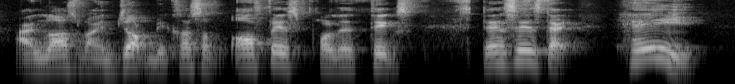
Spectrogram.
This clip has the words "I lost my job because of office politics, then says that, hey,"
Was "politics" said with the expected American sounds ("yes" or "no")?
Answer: yes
